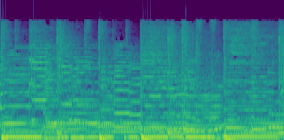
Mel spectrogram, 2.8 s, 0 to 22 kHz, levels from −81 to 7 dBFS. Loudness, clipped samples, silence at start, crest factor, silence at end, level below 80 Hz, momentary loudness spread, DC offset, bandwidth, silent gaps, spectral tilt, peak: -10 LUFS; under 0.1%; 0 s; 10 dB; 0 s; -18 dBFS; 2 LU; under 0.1%; 12.5 kHz; none; -5.5 dB/octave; 0 dBFS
